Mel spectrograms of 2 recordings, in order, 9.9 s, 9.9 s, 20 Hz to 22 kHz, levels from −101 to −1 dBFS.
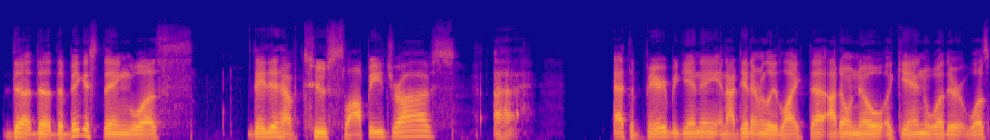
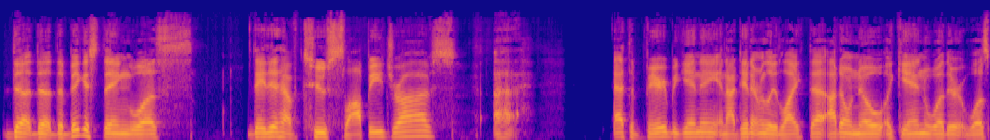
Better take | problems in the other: second | muffled; very; fading above 1.5 kHz

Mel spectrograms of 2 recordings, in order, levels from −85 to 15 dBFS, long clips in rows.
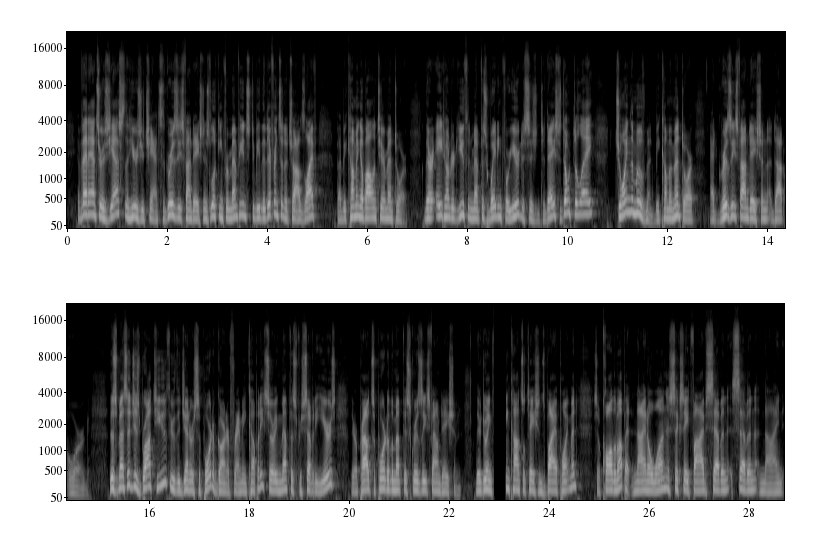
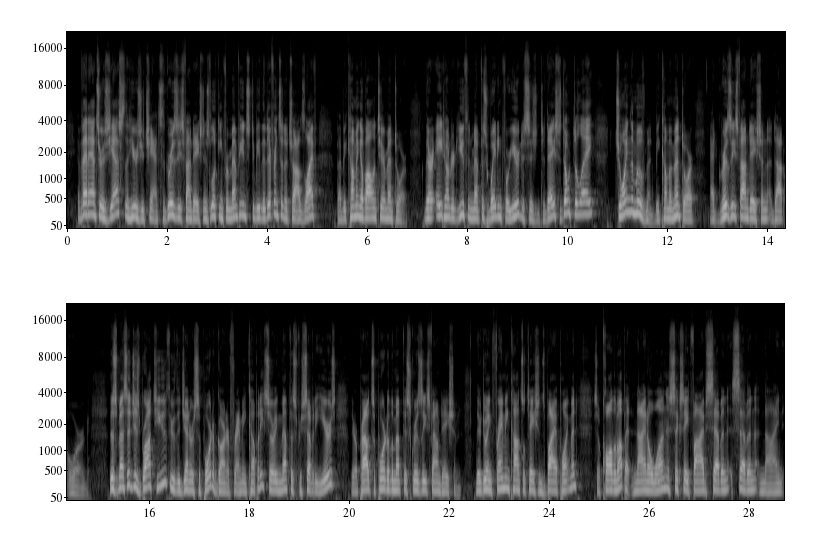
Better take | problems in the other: second | audio cutting out; at 23 s

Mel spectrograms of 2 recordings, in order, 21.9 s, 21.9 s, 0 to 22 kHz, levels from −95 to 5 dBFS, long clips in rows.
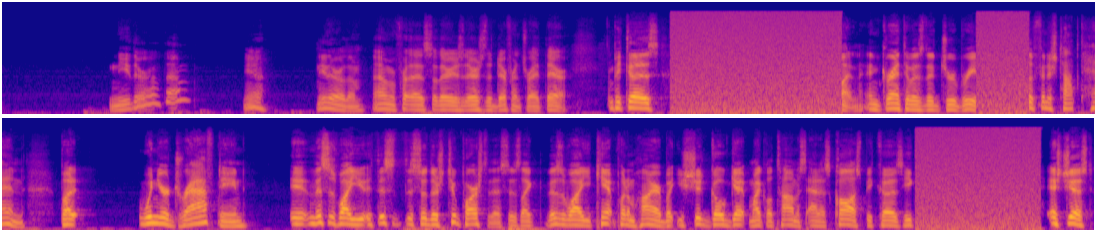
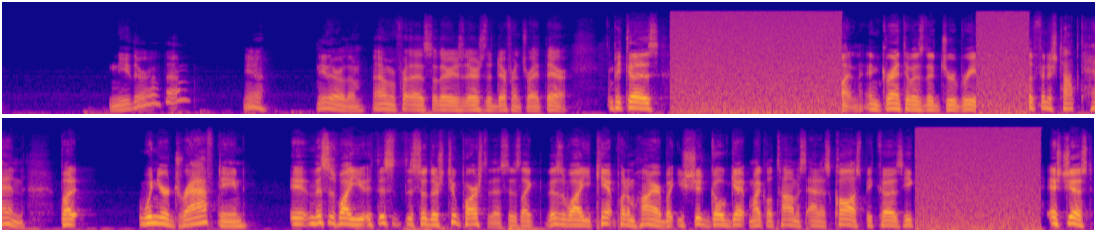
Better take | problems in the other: neither | audio cutting out; filled with static; at 6.5 s for 1.5 s, at 9.5 s for 0.5 s and at 20 s for 1.5 s; the same in both

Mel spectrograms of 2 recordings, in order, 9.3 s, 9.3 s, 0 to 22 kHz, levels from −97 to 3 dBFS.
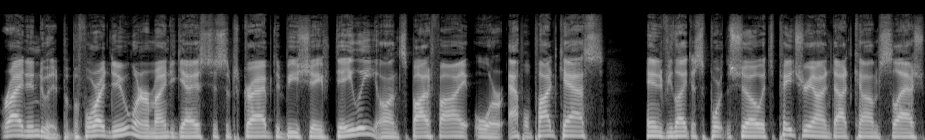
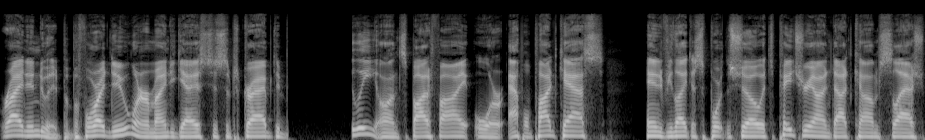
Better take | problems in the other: first | audio cutting out; at 3 s for 0.5 s

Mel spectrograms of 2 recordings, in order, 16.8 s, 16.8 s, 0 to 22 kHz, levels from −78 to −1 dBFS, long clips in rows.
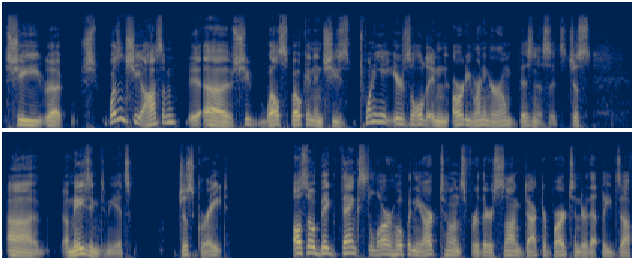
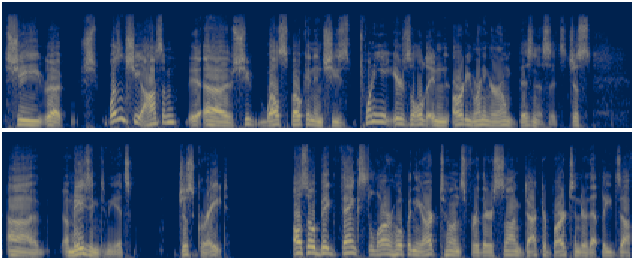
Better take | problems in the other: first | distortion; slight; 3% of the sound clipped

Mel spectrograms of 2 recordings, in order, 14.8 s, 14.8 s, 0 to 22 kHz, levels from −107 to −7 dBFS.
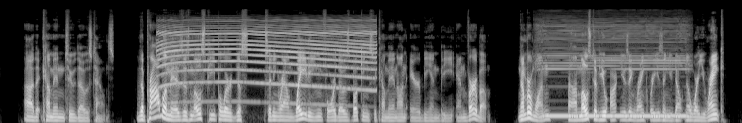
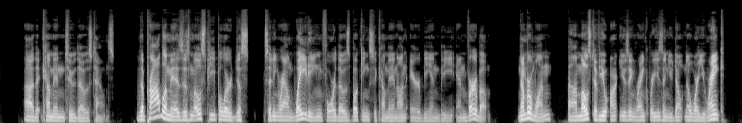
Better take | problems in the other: second | siren; loud; from 3 to 7.5 s; peak 1 dB above the speech // phone ringing; noticeable; from 11 to 14 s; peak 2 dB below the speech

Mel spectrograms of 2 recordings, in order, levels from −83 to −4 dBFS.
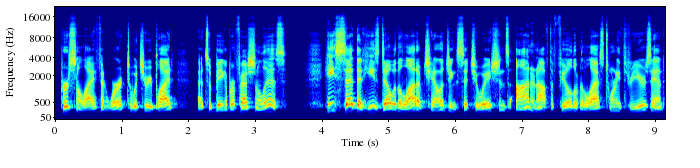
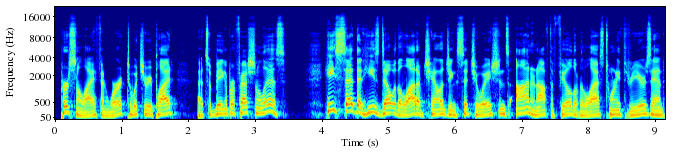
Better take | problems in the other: second | thin; very; fading below 300 Hz

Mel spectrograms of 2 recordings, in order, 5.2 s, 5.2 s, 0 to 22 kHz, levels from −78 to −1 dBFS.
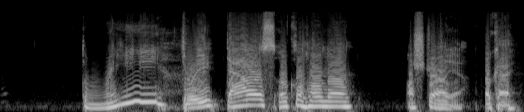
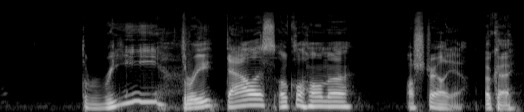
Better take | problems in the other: second | distortion; heavy; 23% of the sound clipped

